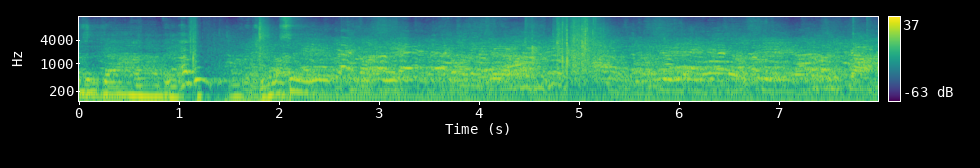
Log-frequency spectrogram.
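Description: A male singer sings into a microphone.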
